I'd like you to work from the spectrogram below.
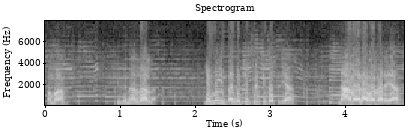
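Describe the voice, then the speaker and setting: A man's voice: sits high, expressive, fairly quick. An actor playing a devoted young man who earnestly pleads with his mother about his sister's wedding. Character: devoted young man, eager elder brother. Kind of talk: 1980s film dialogue. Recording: tinny, phone-like old film soundtrack with music behind.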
